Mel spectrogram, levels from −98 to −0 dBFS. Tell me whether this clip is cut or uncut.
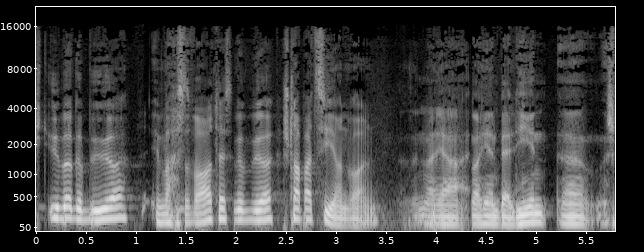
cut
